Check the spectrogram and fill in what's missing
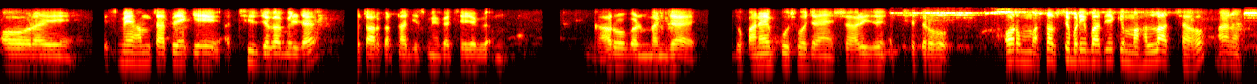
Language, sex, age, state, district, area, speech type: Urdu, male, 18-30, Bihar, Purnia, rural, conversation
